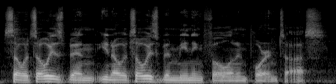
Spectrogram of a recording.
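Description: A middle-aged chef answering interview questions in a studio, earnest and animated, often saying "you know" and "um". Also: male voice, lowish voice, fast. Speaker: chef and restaurant owner. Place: radio studio.

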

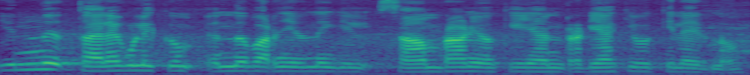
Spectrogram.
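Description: A protective husband who fusses over his wife and insists on caring for her, read by the narrator. He talks in an everyday mid-pitched voice and slows down as he fusses. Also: fairly even intonation, slight background noise, natural voice, low-quality recording. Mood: doting. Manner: fussing, insistent. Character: doting protective older husband.

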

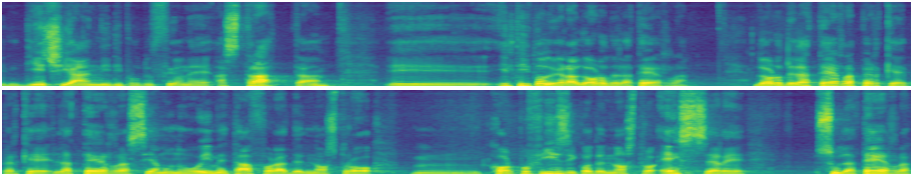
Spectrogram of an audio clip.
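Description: A man's voice: mid-range voice, darkish tone. A middle-aged man explaining his artwork as an interview guest, reflective and hesitant in his phrasing. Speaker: artist guest. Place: TV studio.

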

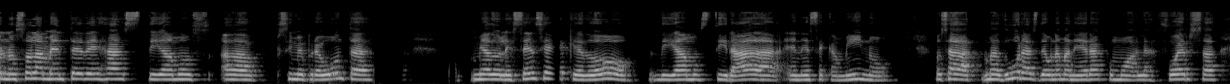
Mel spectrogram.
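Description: A woman, telling her story haltingly over a video call, full of fillers and restarts. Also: a little high. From El Salvador. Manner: hesitant, many fillers and restarts. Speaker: mayor, interview guest. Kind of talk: remote interview. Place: small home office.

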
